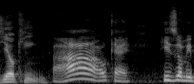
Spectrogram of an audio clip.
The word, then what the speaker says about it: Joaquin: Is it Y? Is it a Y pronunciation? It's pronounced Joaquin.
